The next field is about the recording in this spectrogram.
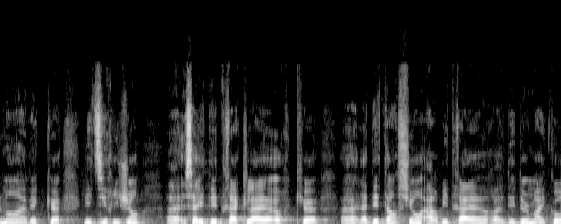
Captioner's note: speaking french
